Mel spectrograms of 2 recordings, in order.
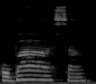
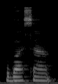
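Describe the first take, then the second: First: "baa" in Obaa-san drawn out; long "aa" in Obaa-san; long vowel. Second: "ba" in Oba-san kept short; single-beat "a" after the b in Oba-san; short vowel. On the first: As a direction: hold the middle vowel of Obaa-san for two beats. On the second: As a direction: say Oba-san compactly, every vowel brief. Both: Shown as a demonstration. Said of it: "you really have to pronounce it properly".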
